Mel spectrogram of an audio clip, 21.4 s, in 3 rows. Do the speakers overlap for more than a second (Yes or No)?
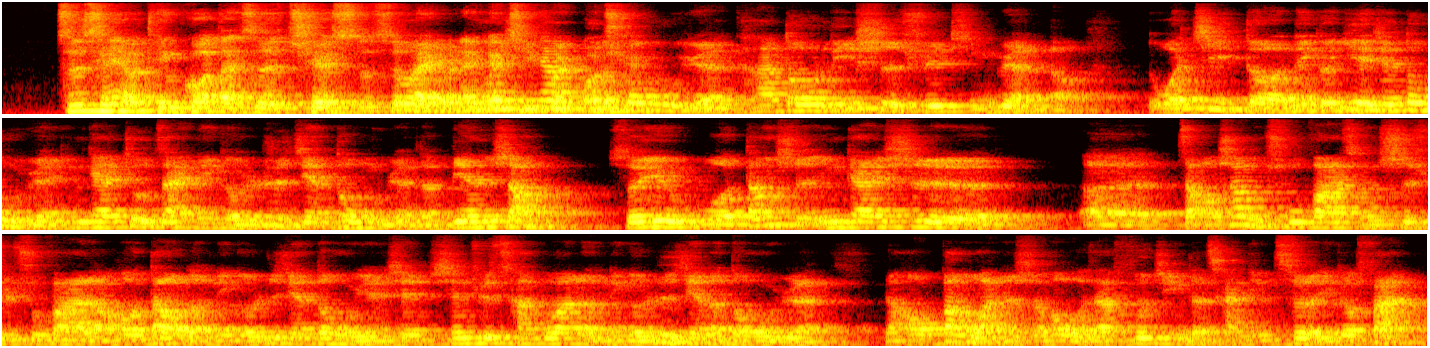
Yes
